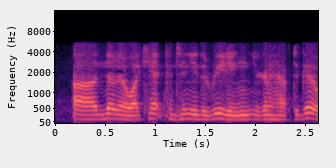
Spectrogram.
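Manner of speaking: plain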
